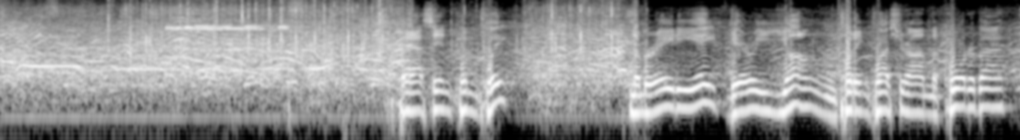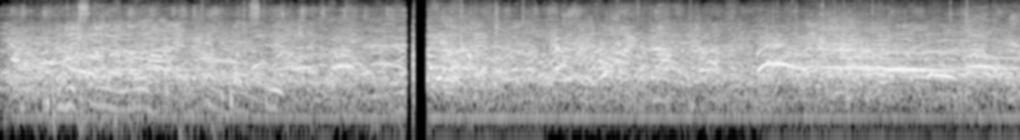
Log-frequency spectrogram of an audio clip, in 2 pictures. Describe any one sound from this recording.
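A crowd cheers and chatters outdoors.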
